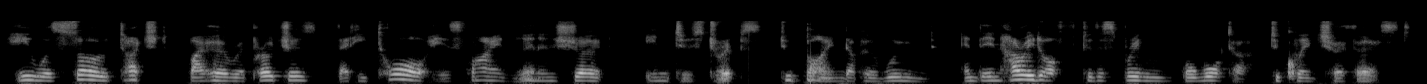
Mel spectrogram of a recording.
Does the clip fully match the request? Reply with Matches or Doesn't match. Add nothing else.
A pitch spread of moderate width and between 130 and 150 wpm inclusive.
Matches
